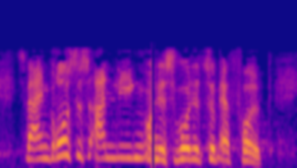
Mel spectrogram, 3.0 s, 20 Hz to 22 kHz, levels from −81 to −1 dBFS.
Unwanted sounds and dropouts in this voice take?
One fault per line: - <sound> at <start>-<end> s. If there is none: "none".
- dropout at 1.5-1.6 s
